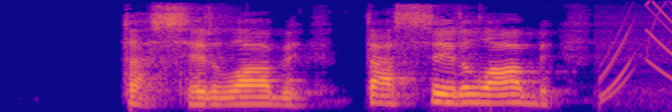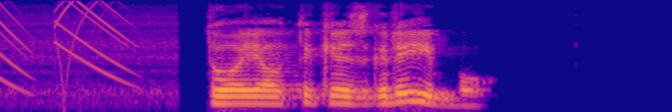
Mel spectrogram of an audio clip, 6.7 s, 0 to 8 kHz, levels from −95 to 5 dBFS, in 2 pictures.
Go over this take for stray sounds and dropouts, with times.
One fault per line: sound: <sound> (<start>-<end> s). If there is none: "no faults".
sound: chirp (3.0-4.1 s)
